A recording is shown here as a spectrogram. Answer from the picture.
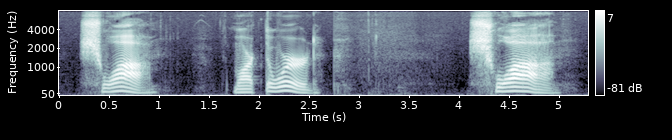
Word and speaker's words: schwa: mark the word schwa notice there is a wave sign under the letter s the wave sign indicates a letter or letter team is silent as it is in this word schwa notice ch has a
